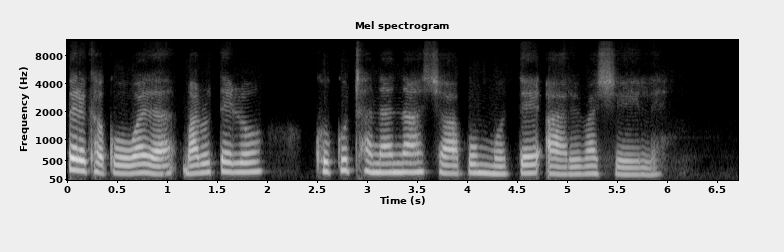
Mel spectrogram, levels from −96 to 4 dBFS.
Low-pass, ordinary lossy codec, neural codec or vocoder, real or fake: 10.8 kHz; Opus, 16 kbps; codec, 24 kHz, 0.5 kbps, DualCodec; fake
